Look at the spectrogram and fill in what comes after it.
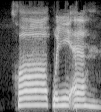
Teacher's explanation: والألف مفخمة بأعلى درجات التفخيم لأنها تتبع الخاء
